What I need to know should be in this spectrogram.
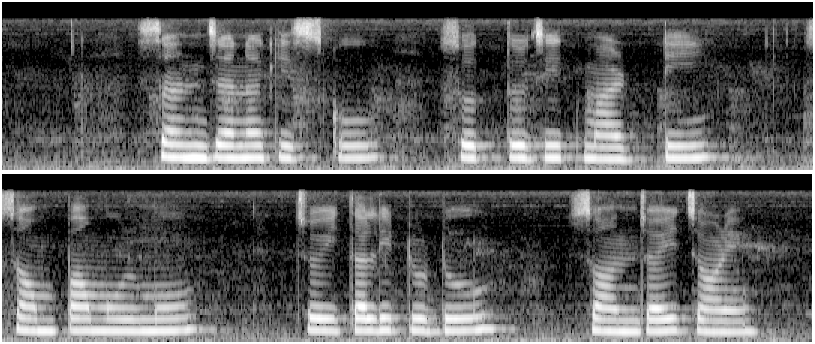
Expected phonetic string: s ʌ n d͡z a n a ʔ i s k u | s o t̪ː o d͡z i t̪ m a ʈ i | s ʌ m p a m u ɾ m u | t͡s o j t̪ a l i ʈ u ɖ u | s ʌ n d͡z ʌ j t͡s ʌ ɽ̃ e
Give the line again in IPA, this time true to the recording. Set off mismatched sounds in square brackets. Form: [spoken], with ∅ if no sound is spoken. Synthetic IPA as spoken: s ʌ n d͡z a n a [k] i s k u | s o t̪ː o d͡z i t̪ m a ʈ i | s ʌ m p a m u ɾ m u | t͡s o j t̪ a l i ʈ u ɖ u | s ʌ n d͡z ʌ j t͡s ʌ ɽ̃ e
